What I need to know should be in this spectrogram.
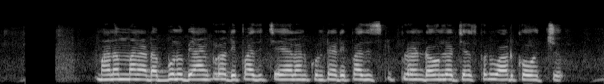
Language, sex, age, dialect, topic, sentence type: Telugu, male, 18-24, Central/Coastal, banking, statement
